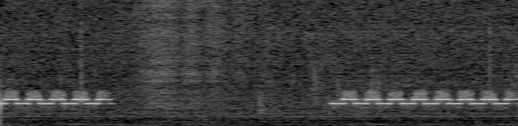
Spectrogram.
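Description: A phone alert plays two bursts of quick rapid beeping chimes separated by a pause of over a second, faint and on its own.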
